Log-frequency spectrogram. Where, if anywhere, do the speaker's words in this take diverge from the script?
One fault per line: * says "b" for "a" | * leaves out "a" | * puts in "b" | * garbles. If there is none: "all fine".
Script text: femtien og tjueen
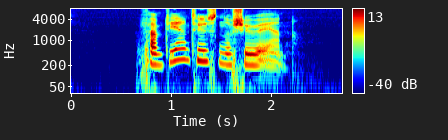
* puts in "tusen"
